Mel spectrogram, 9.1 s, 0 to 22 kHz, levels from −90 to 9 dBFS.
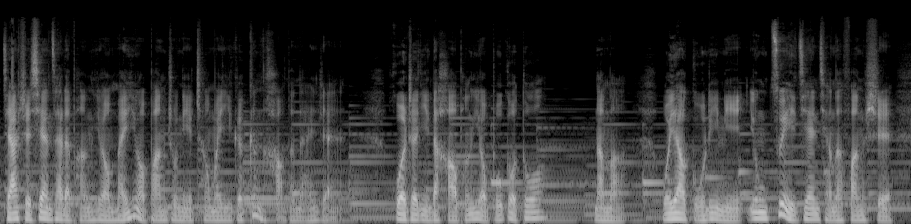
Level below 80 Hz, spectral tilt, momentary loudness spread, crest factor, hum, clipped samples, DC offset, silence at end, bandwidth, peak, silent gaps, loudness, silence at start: -34 dBFS; -6.5 dB/octave; 11 LU; 20 dB; none; under 0.1%; under 0.1%; 0 s; 14 kHz; -2 dBFS; none; -23 LUFS; 0 s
